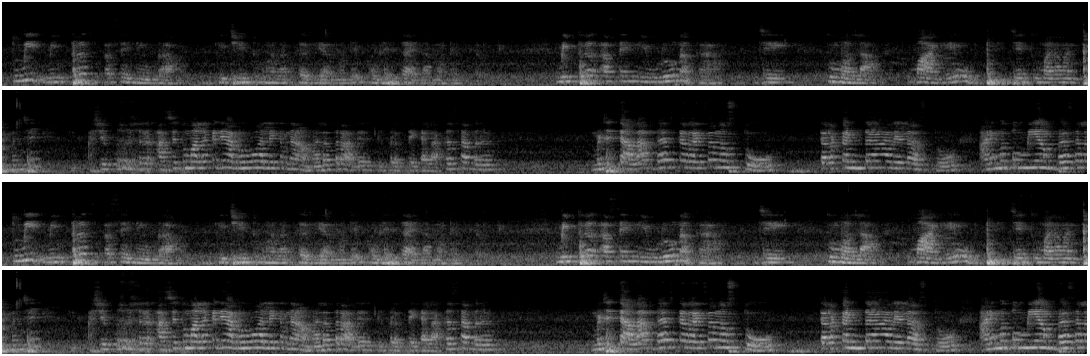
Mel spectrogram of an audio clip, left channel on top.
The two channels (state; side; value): quieter; left; 3.8 dB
